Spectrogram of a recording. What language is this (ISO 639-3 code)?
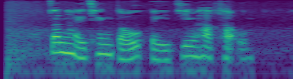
yue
